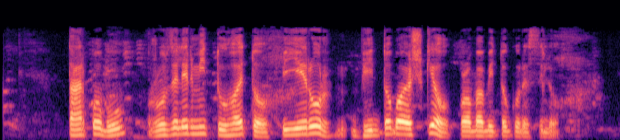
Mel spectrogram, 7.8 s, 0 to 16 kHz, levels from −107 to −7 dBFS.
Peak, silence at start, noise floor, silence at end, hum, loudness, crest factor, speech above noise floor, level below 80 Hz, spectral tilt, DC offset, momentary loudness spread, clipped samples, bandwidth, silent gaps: -4 dBFS; 0.05 s; -67 dBFS; 0.6 s; none; -20 LUFS; 18 dB; 47 dB; -62 dBFS; -6.5 dB/octave; under 0.1%; 15 LU; under 0.1%; 7.6 kHz; none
